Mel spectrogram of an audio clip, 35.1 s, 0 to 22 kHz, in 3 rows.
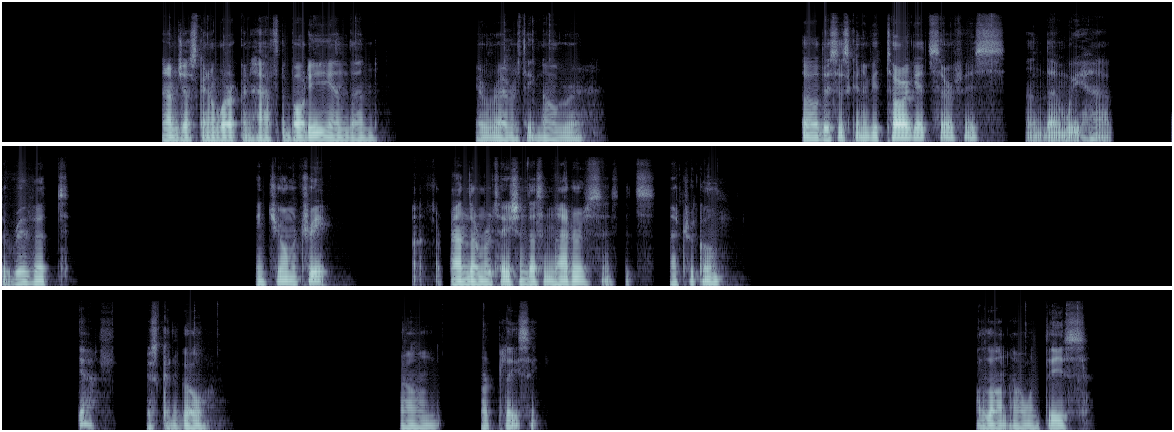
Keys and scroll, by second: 5.9 ctrl+s, 30.7 1, 31.8 q, 33.1 1.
